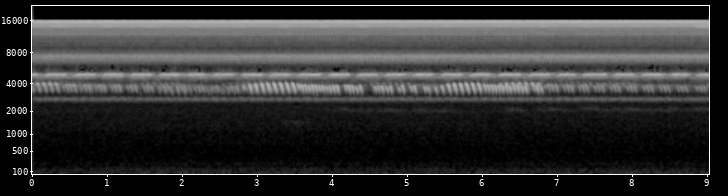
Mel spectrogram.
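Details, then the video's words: Grass insects sing in a buckwheat field at Ora-dong on Jeju, South Korea's volcanic island. Pulsed chirping trills rise and ebb in waves over a bright, continuous high-pitched hum. "제주 메밀밭의 풀벌레 소리"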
